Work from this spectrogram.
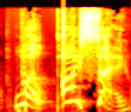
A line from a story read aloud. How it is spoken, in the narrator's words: Arthur bellowed furiously at Kingsley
